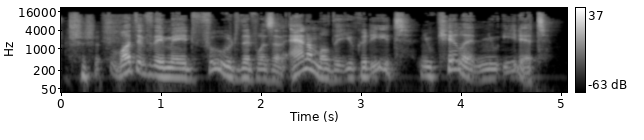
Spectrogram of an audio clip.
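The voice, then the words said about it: Put-on vague Eastern European accent. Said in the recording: “I'm doing the vaguely Eastern European accent that this actor was doing”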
